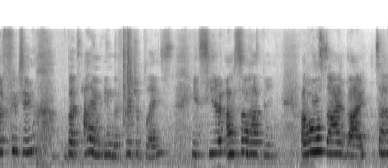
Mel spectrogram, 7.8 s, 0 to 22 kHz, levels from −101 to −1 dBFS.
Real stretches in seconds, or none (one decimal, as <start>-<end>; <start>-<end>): 0.6-3.8; 4.7-5.5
